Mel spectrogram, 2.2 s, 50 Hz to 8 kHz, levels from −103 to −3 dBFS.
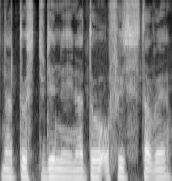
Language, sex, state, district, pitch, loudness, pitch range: Hindi, male, Arunachal Pradesh, Longding, 130 Hz, -16 LUFS, 125-140 Hz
